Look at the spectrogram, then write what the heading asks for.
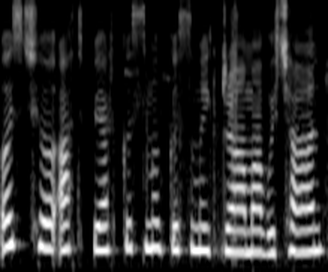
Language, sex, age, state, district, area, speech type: Kashmiri, female, 18-30, Jammu and Kashmir, Kulgam, rural, spontaneous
